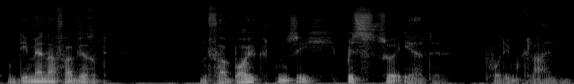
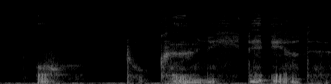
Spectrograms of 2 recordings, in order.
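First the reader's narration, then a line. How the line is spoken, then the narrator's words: Whispered. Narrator (German): flüsterte der Mann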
